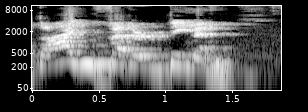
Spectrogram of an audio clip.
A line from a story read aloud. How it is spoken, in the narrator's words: hear somebody yell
